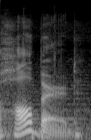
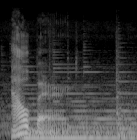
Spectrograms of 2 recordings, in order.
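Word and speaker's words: halberd: The thief is said to be a towering brute dressed in red who wields a halbird. Halbert.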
